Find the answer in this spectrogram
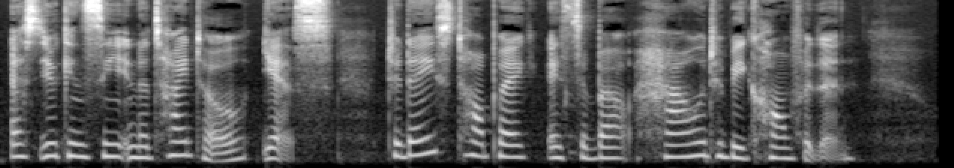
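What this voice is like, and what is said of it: Non-native English accent. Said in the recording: “trying to talk in English. Well, to be honest, I don't have a good accent”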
